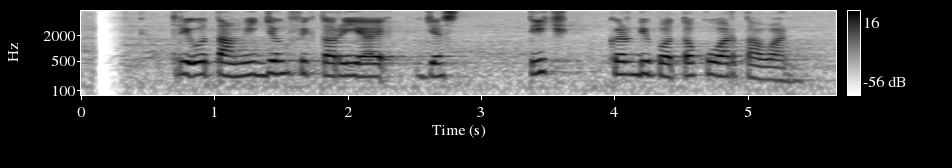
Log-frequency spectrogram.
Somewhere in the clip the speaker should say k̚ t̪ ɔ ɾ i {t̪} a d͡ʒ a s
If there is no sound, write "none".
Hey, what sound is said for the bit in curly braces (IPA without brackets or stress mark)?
none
